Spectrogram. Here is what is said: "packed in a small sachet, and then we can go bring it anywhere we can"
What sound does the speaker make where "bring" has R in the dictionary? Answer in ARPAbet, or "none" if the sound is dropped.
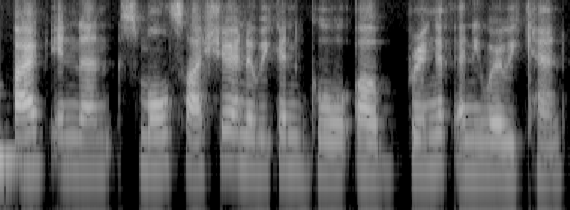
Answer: R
